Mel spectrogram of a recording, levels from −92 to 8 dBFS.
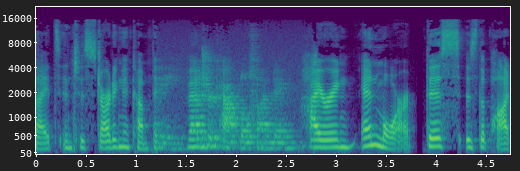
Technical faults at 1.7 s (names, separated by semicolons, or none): switch to a distant microphone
